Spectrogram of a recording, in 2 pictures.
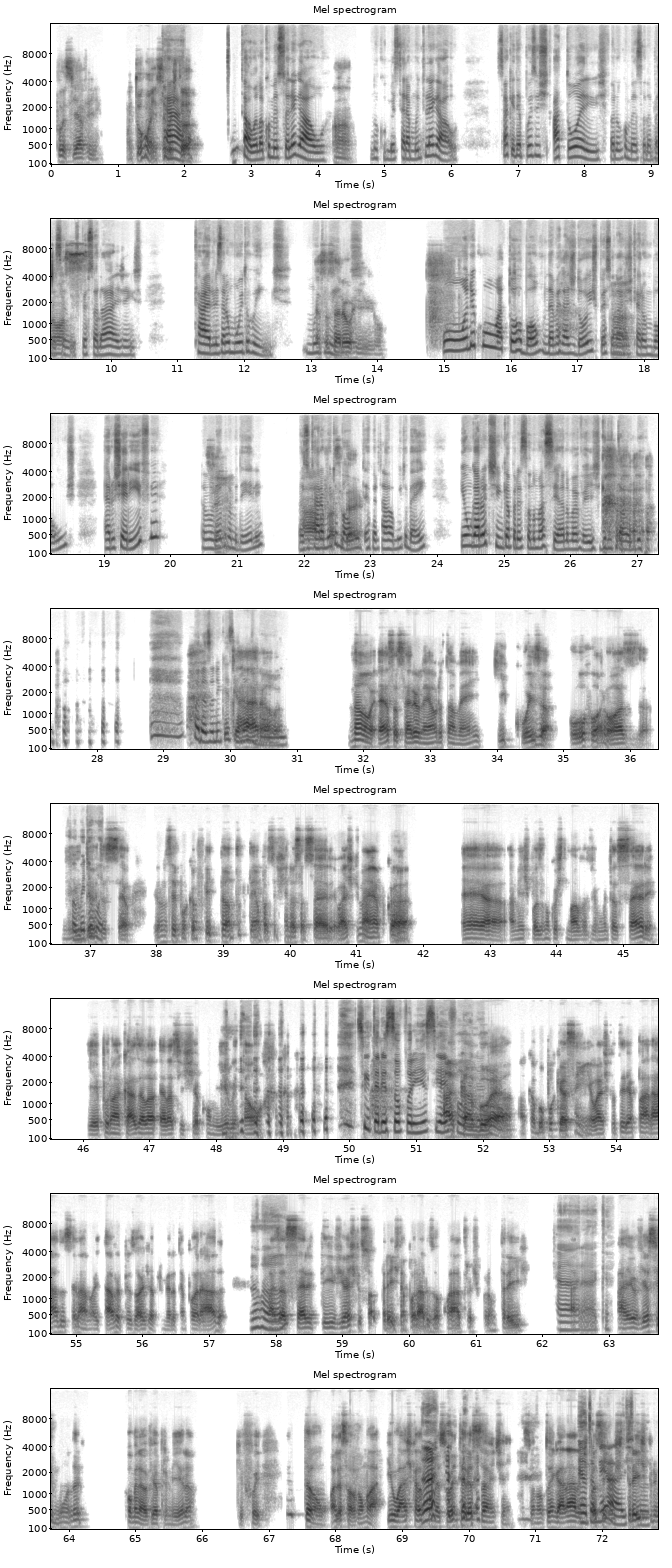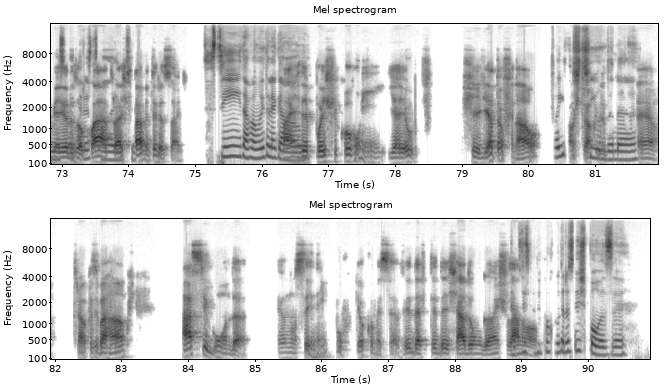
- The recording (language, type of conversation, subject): Portuguese, unstructured, Como você decide entre assistir a um filme ou a uma série?
- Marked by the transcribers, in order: tapping; laugh; other background noise; laugh; laugh; laugh; laugh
